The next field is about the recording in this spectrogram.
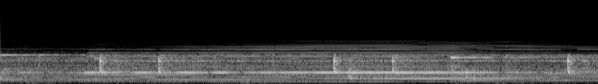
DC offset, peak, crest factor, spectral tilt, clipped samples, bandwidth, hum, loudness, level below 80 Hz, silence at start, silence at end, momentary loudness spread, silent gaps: under 0.1%; -4 dBFS; 20 dB; -10.5 dB/octave; under 0.1%; 3.2 kHz; none; -23 LUFS; -62 dBFS; 0 s; 0 s; 9 LU; none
